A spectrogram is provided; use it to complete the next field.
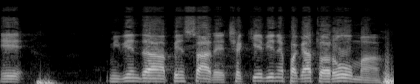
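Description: A man's speech moves at a moderate pace, its pitch varying in an ordinary way. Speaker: opposition regional councillor. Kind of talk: parliamentary question time speech. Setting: regional council chamber. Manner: formal, accusatory. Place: hall. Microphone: podium.

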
